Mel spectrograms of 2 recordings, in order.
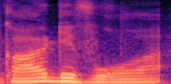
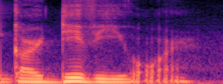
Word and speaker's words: Gardevoir: the show either and and gardevoir i would say gardivior i don't know and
